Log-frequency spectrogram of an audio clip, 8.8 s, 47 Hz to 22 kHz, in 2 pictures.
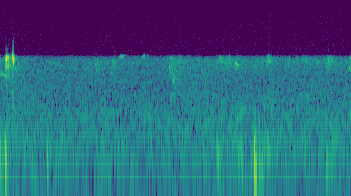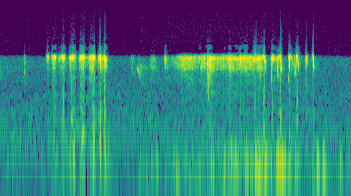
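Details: Black redstart in flight, singing by a stork nest at Fohrde on 24 September 2020: a brief high note, near silence, then fast bursts of high, scratchy notes running together for about three seconds, ending with scattered clicks.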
